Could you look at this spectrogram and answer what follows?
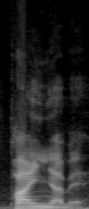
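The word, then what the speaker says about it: パインアメ: It's painame, so pineapple candy.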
